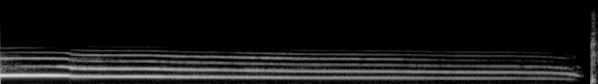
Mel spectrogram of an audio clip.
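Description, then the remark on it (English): A man imitates a wolf howl: one long, sustained wail that slowly sinks in pitch over about six seconds, fairly loud, ending in a short breathy break. “I think that idea for the wolf was a lot cooler in my head before I did that, but let's just roll with it.”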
